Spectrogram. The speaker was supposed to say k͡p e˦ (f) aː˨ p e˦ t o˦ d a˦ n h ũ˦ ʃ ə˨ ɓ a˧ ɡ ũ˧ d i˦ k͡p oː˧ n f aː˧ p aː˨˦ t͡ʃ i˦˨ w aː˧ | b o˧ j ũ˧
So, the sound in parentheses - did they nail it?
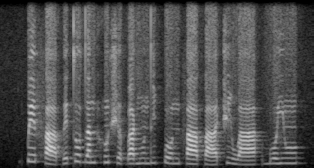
yes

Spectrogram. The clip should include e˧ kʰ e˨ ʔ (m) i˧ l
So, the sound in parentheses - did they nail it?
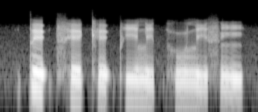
no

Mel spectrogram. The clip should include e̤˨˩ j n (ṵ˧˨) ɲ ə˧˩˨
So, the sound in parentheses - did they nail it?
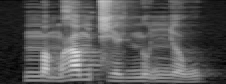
yes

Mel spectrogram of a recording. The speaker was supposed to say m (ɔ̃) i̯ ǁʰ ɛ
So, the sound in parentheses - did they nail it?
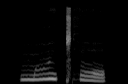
yes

